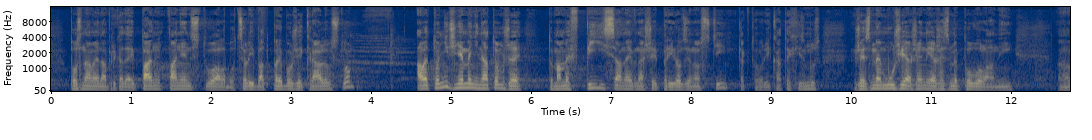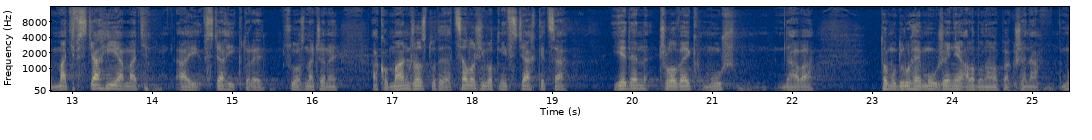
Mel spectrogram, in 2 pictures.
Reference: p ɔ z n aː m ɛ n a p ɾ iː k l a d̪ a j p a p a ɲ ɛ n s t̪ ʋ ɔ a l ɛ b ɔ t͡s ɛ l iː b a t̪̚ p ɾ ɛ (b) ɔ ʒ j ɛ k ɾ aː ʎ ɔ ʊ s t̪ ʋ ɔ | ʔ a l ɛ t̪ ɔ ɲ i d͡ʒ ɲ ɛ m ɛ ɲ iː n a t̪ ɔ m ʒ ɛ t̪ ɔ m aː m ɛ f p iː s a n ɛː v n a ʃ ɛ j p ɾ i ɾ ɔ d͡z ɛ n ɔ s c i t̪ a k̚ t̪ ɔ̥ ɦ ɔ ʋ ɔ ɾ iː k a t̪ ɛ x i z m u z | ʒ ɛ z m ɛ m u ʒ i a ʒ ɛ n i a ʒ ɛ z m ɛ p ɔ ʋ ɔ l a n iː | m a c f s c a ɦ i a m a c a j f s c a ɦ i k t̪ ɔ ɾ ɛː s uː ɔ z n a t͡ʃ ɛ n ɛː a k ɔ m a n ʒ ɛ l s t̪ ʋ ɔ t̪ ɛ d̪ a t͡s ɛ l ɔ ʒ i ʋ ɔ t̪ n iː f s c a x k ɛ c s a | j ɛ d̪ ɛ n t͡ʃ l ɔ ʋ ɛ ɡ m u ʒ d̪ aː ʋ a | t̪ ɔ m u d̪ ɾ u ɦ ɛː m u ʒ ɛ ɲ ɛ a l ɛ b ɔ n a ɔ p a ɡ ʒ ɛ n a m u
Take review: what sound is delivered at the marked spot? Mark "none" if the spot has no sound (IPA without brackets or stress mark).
b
